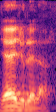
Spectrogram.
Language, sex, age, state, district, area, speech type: Sindhi, male, 30-45, Gujarat, Surat, urban, spontaneous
